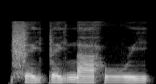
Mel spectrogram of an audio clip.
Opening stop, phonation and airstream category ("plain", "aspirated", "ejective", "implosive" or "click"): plain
